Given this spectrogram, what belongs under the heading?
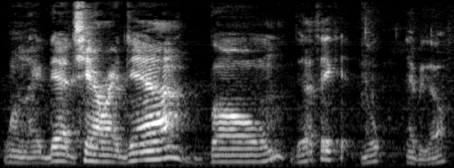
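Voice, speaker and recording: Man, 50s, cooking host, lively sing-song voice, echoey kitchen, faint background hum. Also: medium pitch, measured pace. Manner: animated, playful, savoring food aloud with hums. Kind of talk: casual live cooking chat. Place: home kitchen, indoors. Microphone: phone camera on the counter.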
